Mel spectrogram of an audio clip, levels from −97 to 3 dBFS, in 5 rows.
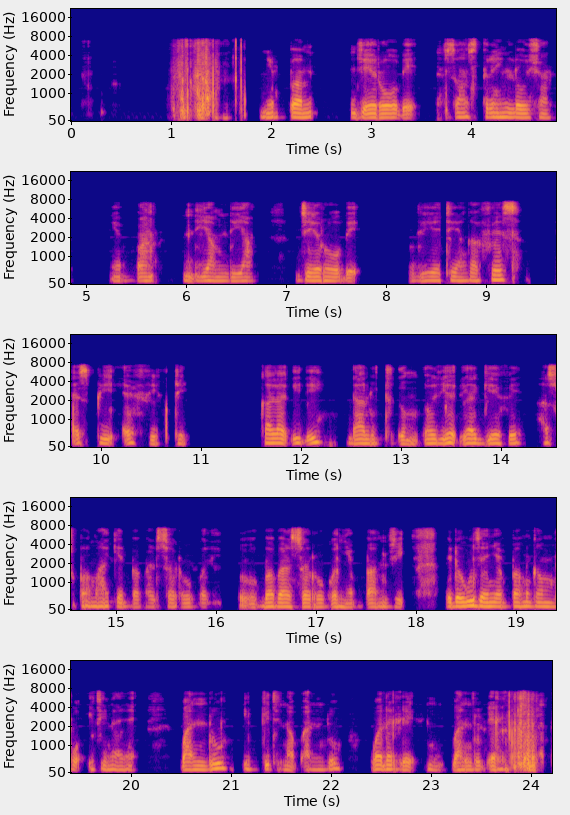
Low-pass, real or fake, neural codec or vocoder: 7.2 kHz; fake; codec, 16 kHz, 8 kbps, FunCodec, trained on LibriTTS, 25 frames a second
